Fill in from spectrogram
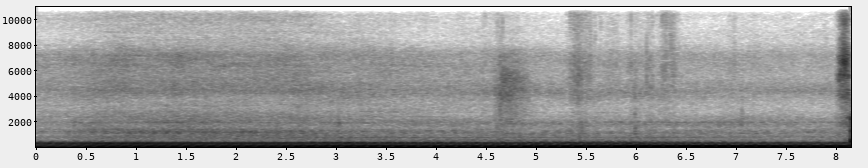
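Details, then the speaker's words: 2005 GMC Envoy Denali 5.3 V8 idling just after an under-hood fuse box replacement and battery reconnect: deep, even rumble with a steady beat, no knocks, misses or rattles; normal, healthy idle. "Let's see if this thing will fire up. And there it is, ready to roll."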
